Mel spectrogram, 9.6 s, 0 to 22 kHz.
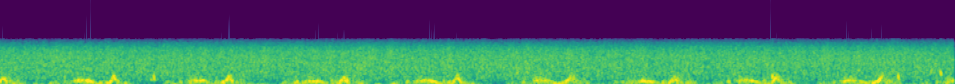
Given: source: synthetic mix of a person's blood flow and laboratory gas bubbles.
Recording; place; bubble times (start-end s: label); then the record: Doppler ultrasound of blood flow; precordium
1.49-1.60 s: bubbles
7.71-7.78 s: bubbles
8.93-9.04 s: bubbles
9.40-9.46 s: bubbles
From the record:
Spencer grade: 2 (many but less than half of the cardiac periods contain bubble signals, singularly or in groups); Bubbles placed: anywhere in the cardiac cycle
